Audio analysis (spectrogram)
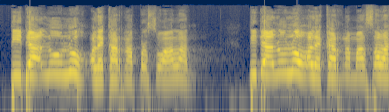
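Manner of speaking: high, loud proclaiming cry; preaching shout. Acted. Preacher booming to the congregation about unbroken faith. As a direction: hammer it home to the congregation.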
